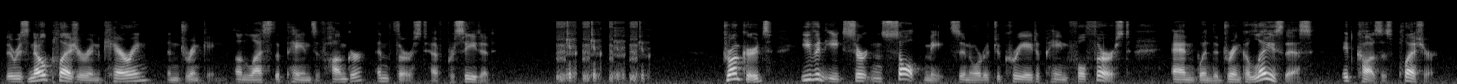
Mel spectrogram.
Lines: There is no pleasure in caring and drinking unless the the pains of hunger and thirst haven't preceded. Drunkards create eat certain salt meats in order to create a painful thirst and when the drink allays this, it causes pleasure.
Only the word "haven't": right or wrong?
wrong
